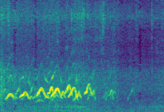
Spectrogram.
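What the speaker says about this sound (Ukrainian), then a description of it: "Пасуться гусики мої." Domestic geese grazing on grass give a quick run of nasal honks for about a second, close and fairly clear, then fade into quiet outdoor background.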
